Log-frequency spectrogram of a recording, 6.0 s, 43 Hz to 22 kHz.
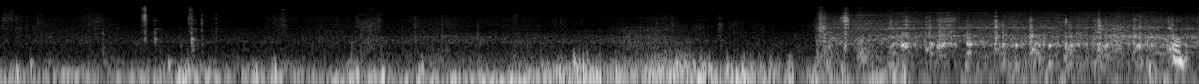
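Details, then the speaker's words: Mk5 Golf GTI TFSI engine being transplanted, filled with oil; seized hand-cranking, plugs removed: labored cranking frees into fast spinning, liquid spitting from plug holes. Hydrolock. "was just trying to crank it over by hand and it did actually just seize up but I feels like it could be trying to compress the liquid"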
